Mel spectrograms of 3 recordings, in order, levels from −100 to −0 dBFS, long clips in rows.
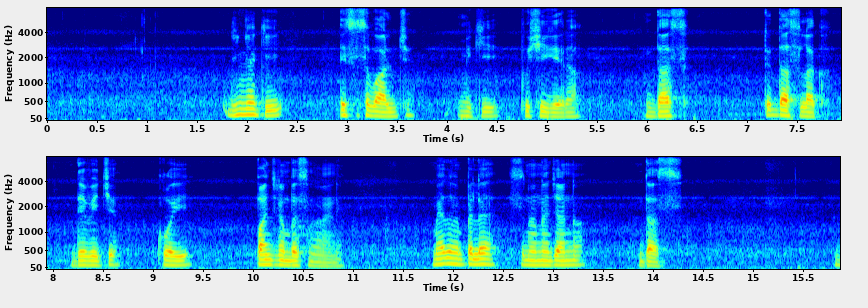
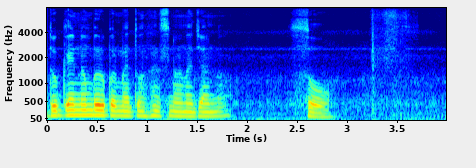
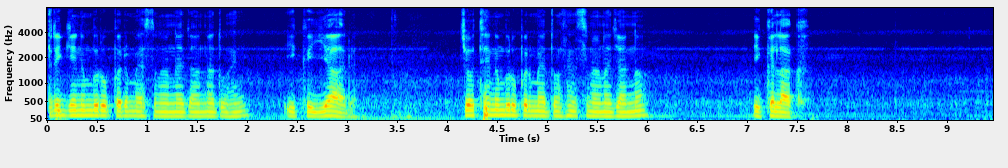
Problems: none marked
